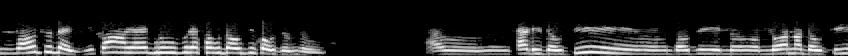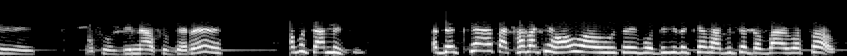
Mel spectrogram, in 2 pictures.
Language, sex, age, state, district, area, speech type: Odia, female, 60+, Odisha, Jagatsinghpur, rural, conversation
